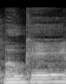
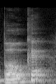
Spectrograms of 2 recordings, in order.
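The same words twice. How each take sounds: First: The final vowel is drawn out long. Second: The final vowel is short. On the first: The speaker calls it wrong. "omdat er een H achter staat" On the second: The speaker calls it right. "maar de korte E"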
